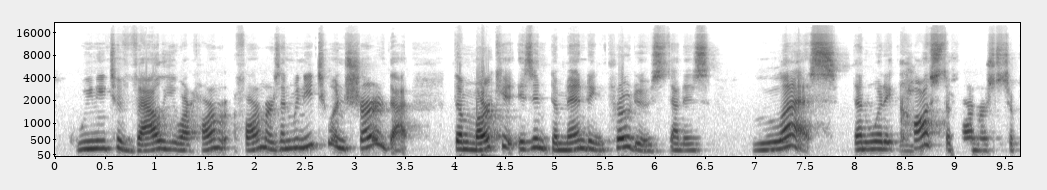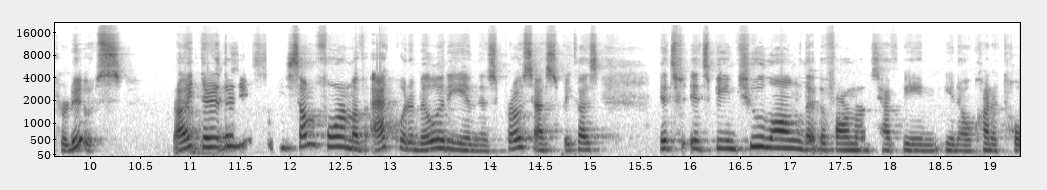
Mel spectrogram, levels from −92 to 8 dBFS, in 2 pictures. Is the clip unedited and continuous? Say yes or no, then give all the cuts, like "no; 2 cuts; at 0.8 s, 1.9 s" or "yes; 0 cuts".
yes; 0 cuts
